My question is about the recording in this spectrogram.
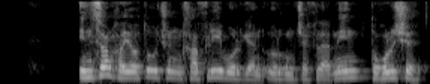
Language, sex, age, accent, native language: Uzbek, male, 19-29, Sirdaryo, Uzbek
